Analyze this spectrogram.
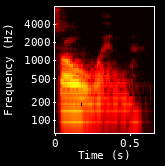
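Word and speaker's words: Samhain: It's pronounced Sowin. I know it's not reasonable.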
